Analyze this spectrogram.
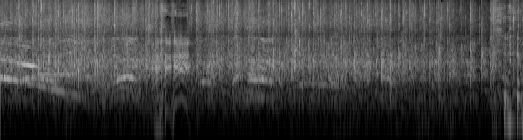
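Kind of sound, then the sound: crowd, audience applause and cheering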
